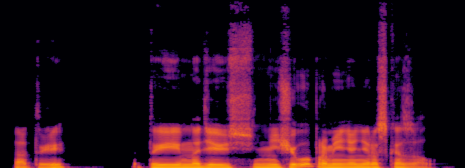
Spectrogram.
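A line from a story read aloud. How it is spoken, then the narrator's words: Forced calm question. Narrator (Russian): Как можно спокойнее задал он вопрос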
